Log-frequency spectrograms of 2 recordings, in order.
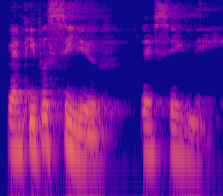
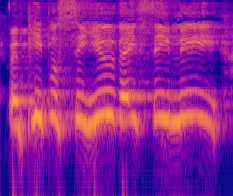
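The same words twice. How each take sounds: First: Lower, much softer intimate telling; quiet. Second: Much higher, louder, slowed proclamation; loud preaching. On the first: Preacher to congregation, hushed and close. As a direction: murmur it as a gentle reminder. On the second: Preacher to congregation, proclaiming at full voice. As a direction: ring it out as Jesus' promise. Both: Shown as a demonstration.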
